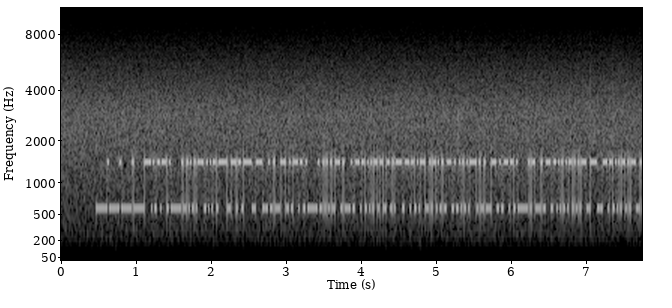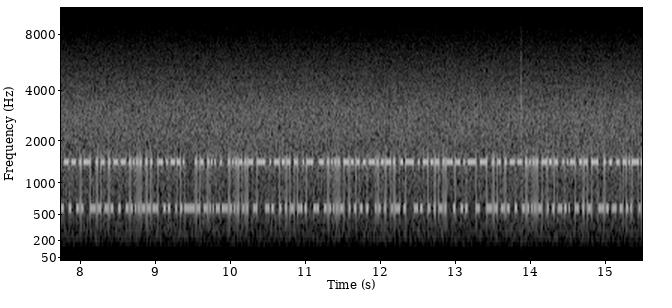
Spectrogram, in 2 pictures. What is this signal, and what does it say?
RTTY (45.45 baud, 850 Hz shift), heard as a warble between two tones, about 1010 Hz centre, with radio static. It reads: JEST TO, JAK SIE ZDAJE, BARDZO SZANOWANY, WYKSZTALCONY I UTALENTOWANY …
